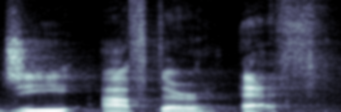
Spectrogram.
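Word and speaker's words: g ∘ f: the composition is uh this is pronounced G after F that's that's the composition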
